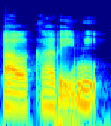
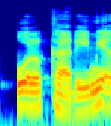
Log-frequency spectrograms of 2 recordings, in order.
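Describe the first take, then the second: First: The first vowel is an a sound. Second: The first vowel is a u sound. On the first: The speaker calls it right. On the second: The speaker calls it wrong.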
